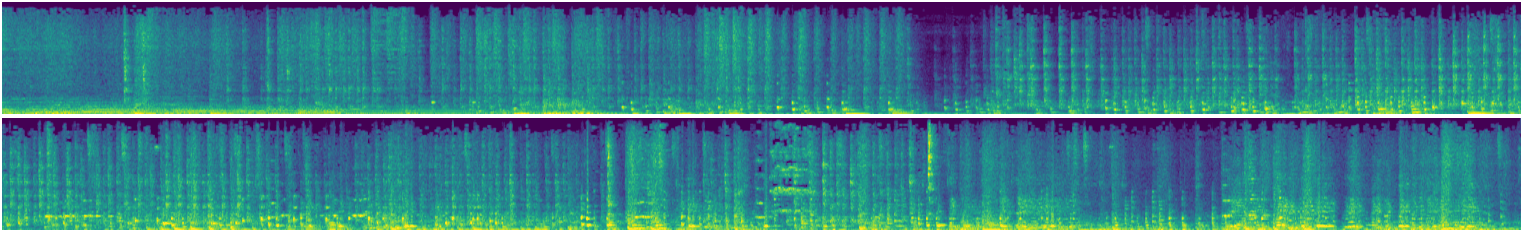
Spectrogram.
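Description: Free-improvised jazz played live by a trio of tenor saxophone, guitar and drum kit: dense, with held low notes and busy percussion. It eases a little in the middle and builds louder again in the second half.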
